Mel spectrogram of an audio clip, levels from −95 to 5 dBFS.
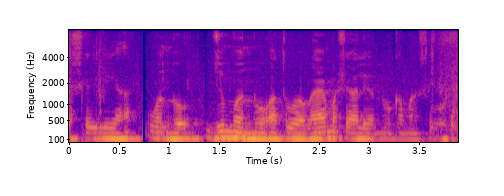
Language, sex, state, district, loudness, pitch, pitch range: Kannada, male, Karnataka, Shimoga, -26 LUFS, 110 Hz, 105-115 Hz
